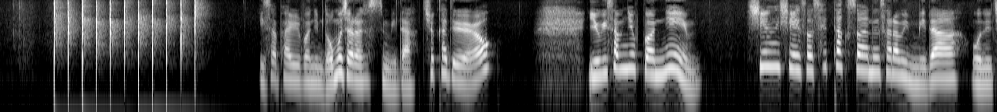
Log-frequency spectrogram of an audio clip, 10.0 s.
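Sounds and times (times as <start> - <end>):
host clapping hands: 0.5 - 2.2
speech: 2.6 - 9.9.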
